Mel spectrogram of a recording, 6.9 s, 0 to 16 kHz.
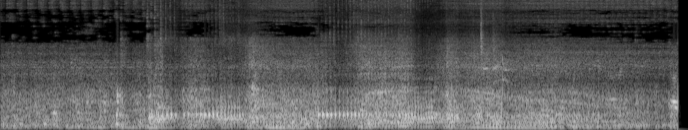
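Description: A Yamaha Mio i125 scooter engine starts and runs with a steady, fairly loud mechanical drone and some uneven revving, then cuts off abruptly at the very end.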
